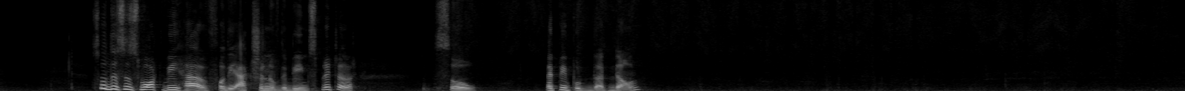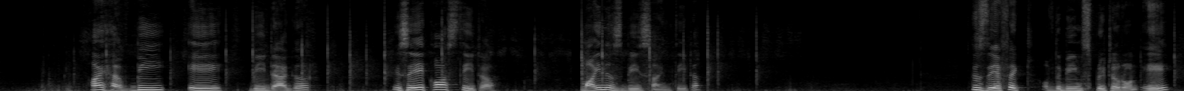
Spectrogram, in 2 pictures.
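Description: A woman lectures calmly, heard through a microphone.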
